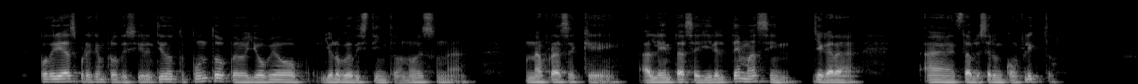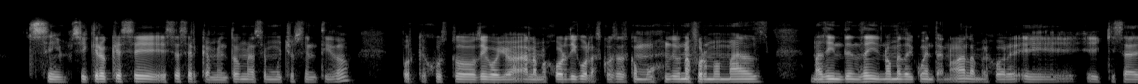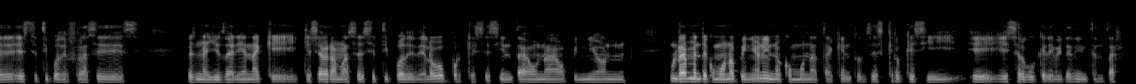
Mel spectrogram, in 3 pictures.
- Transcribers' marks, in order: tapping; laughing while speaking: "una forma"
- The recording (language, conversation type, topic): Spanish, advice, ¿Cuándo ocultas tus opiniones para evitar conflictos con tu familia o con tus amigos?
